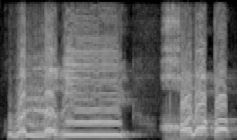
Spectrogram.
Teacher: खा और क़ाफ दोनों को पुर पढ़ेंगे क्योंकि दोनों खा और क़ाफ हुरूफ़ मुस्तालिया में से हैं।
